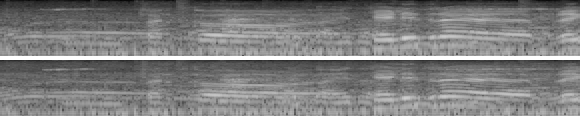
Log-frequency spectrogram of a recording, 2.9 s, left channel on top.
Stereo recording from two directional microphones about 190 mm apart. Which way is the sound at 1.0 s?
5° left (ahead or behind).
